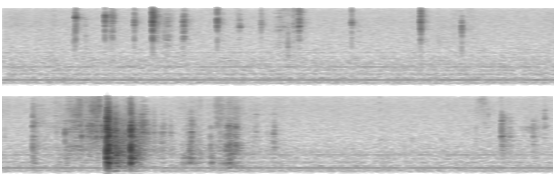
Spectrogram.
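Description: Light clicks and taps of small screws, screwdriver and gripper parts being handled, with a louder clatter of clicks about five seconds in, over a faint steady hum.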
